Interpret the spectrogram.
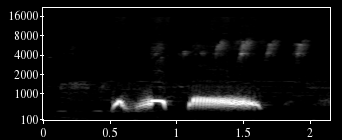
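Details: Spotted dove 'thúc gù' coo meant to stir other doves into calling: a looping two-part note, a brief pause, then one long, even, sustained coo.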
